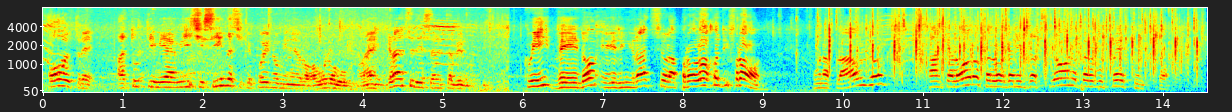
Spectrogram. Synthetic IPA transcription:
olt̪ɾe | at̪ːut̪ːiːmjɛjamiːt͡ʃisind̪at͡ʃikepːɔjnomineɾɔunouːnoɛɡɾat̪sjed̪iɛsːeɾeint̪eɾvenuːt̪ikwivɛːd̪oʔeliriŋɡɾat̪sːjolapɾɔlɔkod̪ifɾɔnt̪ | unapːlawzoaŋkealoːɾoperlorɡanid̪zːat̪sːjoːnepeɾrufet̪ːut̪ːo̰

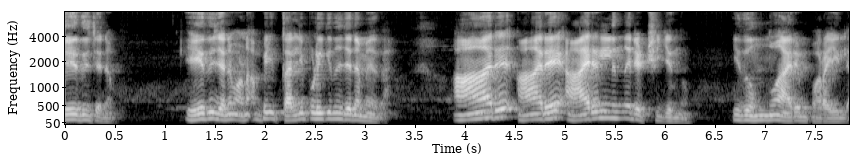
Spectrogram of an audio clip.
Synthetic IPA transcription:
eːðɨd͡ʑenɐm | e̞ːðɨd͡ʑenɐmaːɳɨɐpːoit̪ɐlːipːuɭikʲːunːɐd͡ʑenɐmḛːða̰ | aːɾɨʔaːɾeʔaːɾilninːɨɾe̞ʈʂikʲːunːu | iðo̞nːuaːɾɐmpɐ̰rɐ̰jilːɐ̰

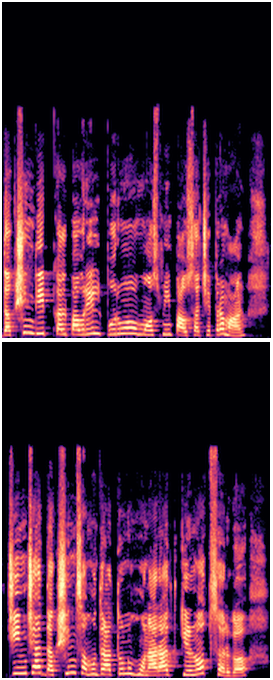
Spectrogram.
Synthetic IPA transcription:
d̪əkʂiɳd̪iːp̚kəlpaʋɾiːlpuːɾʋəmosmipawsat͡sepɾəmaɳt͡ɕint͡ɕjad̪əkʂiɳsəmud̪ɾat̪uːnɦoɽ̃aɾat̪kiɾɳot̪səɾɡə

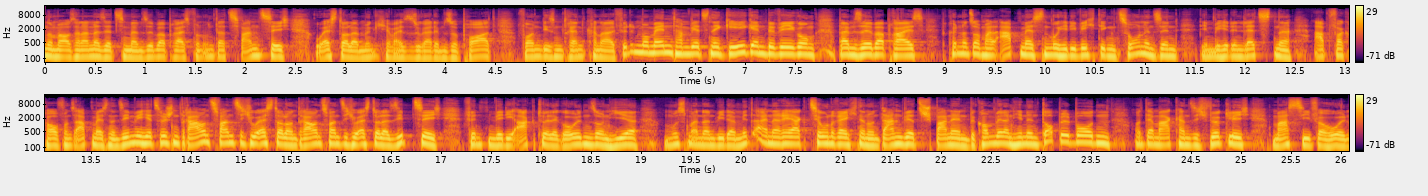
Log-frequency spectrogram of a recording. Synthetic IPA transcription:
nɔχmalaʊsaɪnandɐzɛt͡sn̩baɪmzɪlbɐpʁ̥aɪsfɔnʔʊntɐt͡sv̥a̰nt͡sɪçʔṵːʔɛsd̥ɔlɐmøːklɪçɐva̰ɪzəzoɡaːɐɾeːmzʊpʰɔɐtfɔndiːzəmtʁ̥ɛnt̚kʰanaːlfyːɐɾeːnmomɛnthaːbmviɐjɛt͡stnəɡeːɡənbəveːɡʊŋb̥aɪmzɪlbɐpʁ̥aɪsvɐkʰœnənʊnsaʊxmaːlʔa̰pmɛsn̩voːhiːɐdiːvɪçtɪɡŋ̩t͡soːnənzɪntd̥ḛːmviːhiːɐɾeːnlɛt͡stn̩ʔa̰pfɛɐkʰaʊfʊnsʔa̰pmɛsn̩danzeːənviːhiːɐt͡sv̥ɪʃn̩dʁaɪʊntt͡sv̥ant͡sɪçuːɛsd̥ɔlɐʊntd̥ʁ̥aɪʊnt͡sv̥ant͡sɪçuːɛsd̥ɔlɐziːp̚t͡sɪçfɪndn̩viːɐdiːʔa̰ktʰuɛləɡoːldn̩zoːnɦiːɐmʊsmandanviːdɐmɪtʔaɪnɐʁeakt͡sjoːnʁɛçnənʊnt̚d̥anvɪɐtsʃpanənt̚b̥əkʰɔmən̩viːɐɾanhiːɐnəndɔpl̩boːdn̩ʊnt̚d̥eːɐmaɐk̚t̚kʰanzɪçv̥ɪɐklɪçmasiːfɛɐhoːlən

